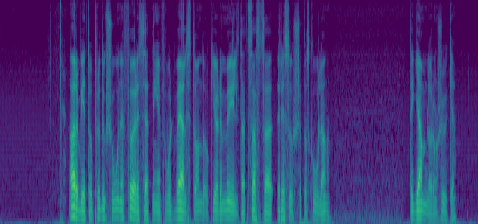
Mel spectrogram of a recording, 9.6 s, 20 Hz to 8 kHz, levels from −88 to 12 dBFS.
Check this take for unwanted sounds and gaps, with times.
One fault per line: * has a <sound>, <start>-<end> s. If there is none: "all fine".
all fine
